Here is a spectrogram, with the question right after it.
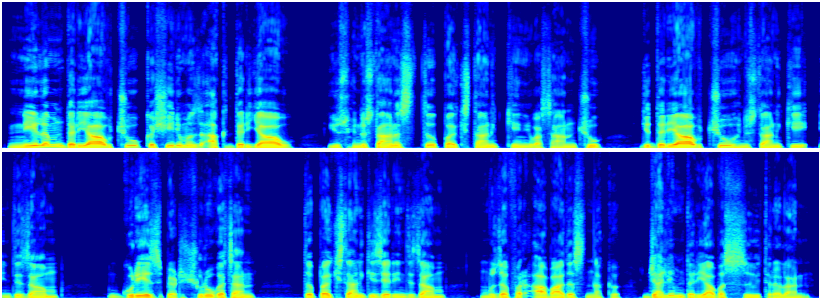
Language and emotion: Kashmiri, neutral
